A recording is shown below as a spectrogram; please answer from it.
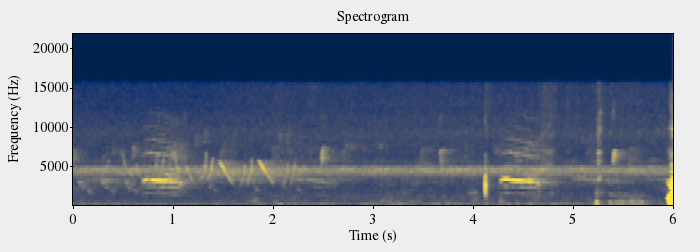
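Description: Faint songbird calls from a nature-sound bed: two short warbled calls, about a second in and again just past four seconds, with a few small chirps between. A steady faint high-pitched drone runs beneath them.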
